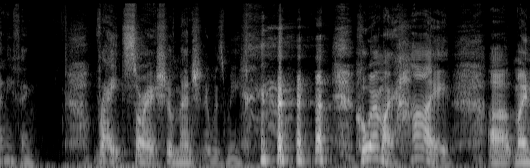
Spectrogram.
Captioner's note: laughs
